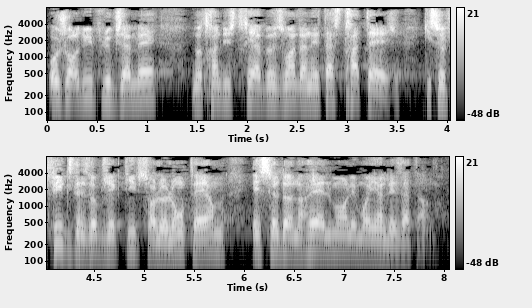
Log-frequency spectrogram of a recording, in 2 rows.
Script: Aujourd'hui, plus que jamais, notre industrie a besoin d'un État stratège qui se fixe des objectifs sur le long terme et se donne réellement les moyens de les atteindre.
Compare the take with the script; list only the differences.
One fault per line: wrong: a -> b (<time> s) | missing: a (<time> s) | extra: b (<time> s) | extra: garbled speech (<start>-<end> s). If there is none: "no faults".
no faults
